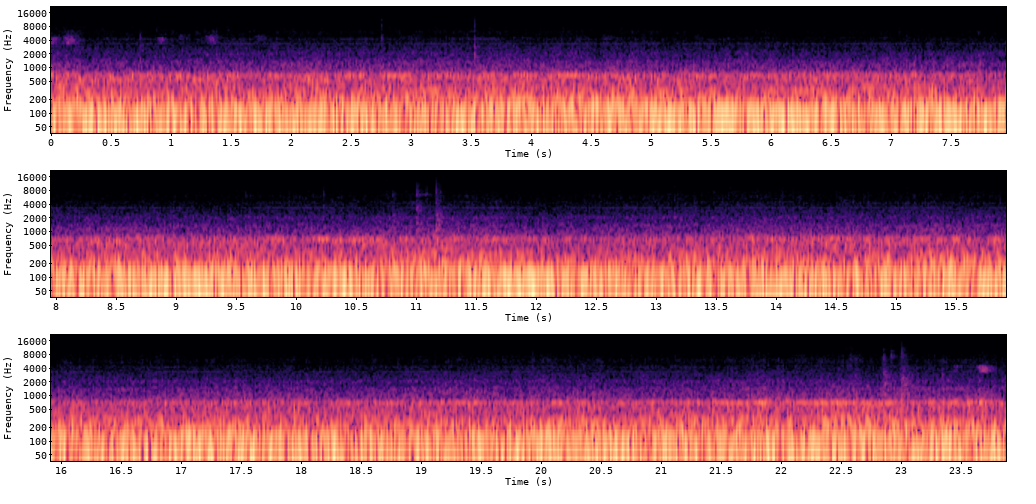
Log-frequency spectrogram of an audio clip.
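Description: Cab noise of an electric freight locomotive running at steady speed: a continuous low rumble from wheels and track, with a steady hum over it.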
